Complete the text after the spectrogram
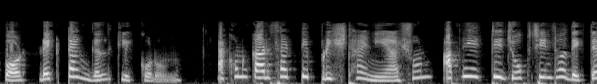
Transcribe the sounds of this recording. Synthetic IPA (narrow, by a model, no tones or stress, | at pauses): pɔɾɾekʈaŋɡelklikːoɾṵn | ɛkʰonkaɾsaʈʈipɾiʃʈʰaenieaʃuna̰pniek̚ʈid͡ʑoɡt͡ɕinʈʰod̪ek̚ʰt̪e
